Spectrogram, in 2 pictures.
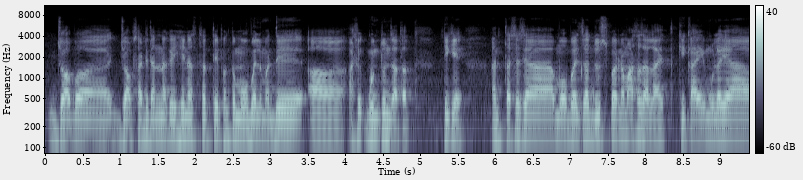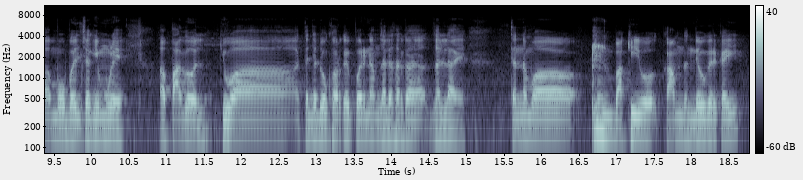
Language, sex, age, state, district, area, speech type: Marathi, male, 30-45, Maharashtra, Buldhana, urban, spontaneous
